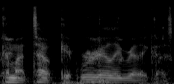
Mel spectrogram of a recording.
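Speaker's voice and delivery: very quiet, close half-whisper, barely any sound. Trying again, the speaker leans in close to someone and half-whispers. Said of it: "let's see if I can like whisper".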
